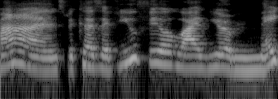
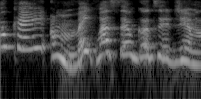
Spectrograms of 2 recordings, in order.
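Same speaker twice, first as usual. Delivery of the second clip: eager, excited, very high, swooping sing-song; 11 semitones higher than usual. Retelling repeating back a phrase someone dictated, imitating own excitement. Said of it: "Like I'm all excited to say".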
